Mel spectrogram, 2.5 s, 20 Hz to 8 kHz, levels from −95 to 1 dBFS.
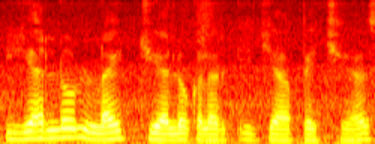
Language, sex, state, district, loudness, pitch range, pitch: Hindi, male, Punjab, Pathankot, -14 LUFS, 120-140 Hz, 130 Hz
